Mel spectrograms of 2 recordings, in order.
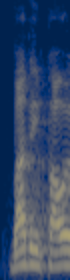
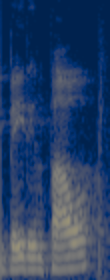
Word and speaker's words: Baden Powell: Baden Powell is the way we say his name in Brazil. Here in the United States would be Baden Powell, the famous name here, right, Pinha?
